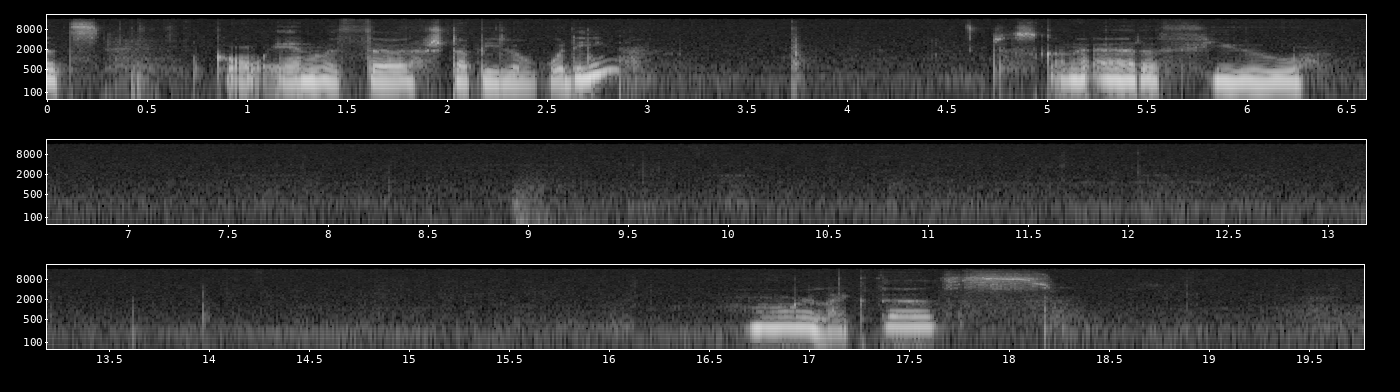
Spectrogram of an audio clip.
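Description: A pencil taps and scratches softly on paper.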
